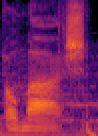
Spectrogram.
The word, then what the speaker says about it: homage: The word you were looking for is homage. The H is silent.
